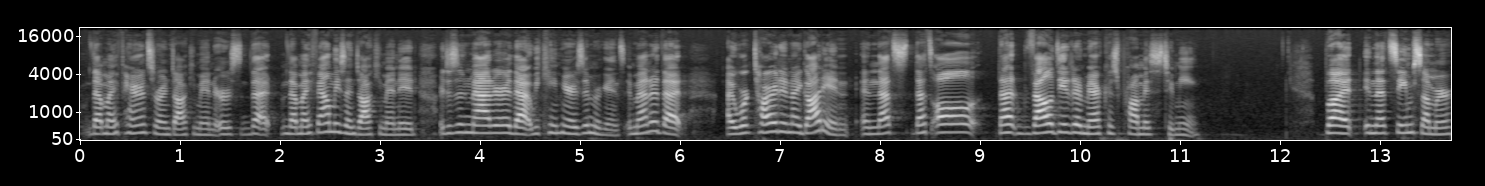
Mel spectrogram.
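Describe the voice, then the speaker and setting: A woman's voice: fairly high pitch, a bit bright, clean tone. A young woman from the Philippines giving an earnest, reflective personal testimony at a conference, with light self-deprecating humor. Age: young adult. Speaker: student activist speaker. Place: conference hall.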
